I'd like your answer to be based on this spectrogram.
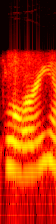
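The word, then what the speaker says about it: Lorie: My name is Lori, and I'm calling from Florida.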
